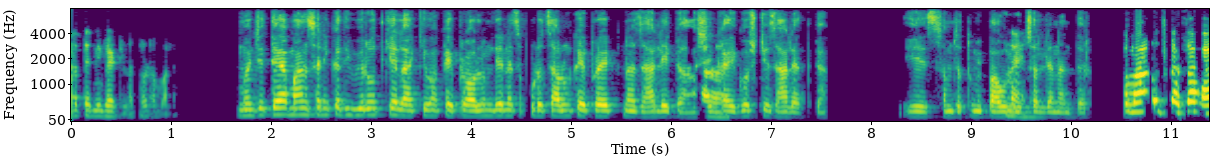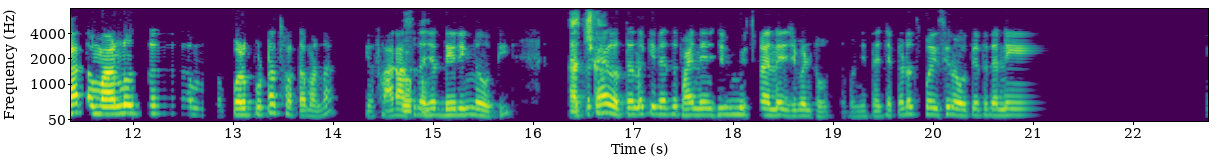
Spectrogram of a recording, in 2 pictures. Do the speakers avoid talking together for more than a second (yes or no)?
yes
